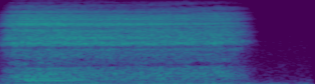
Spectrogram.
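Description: A deep breath drawn in during a guided breathing exercise: one long, steady, hissing inhale lasting almost two seconds that cuts off abruptly into quiet.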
